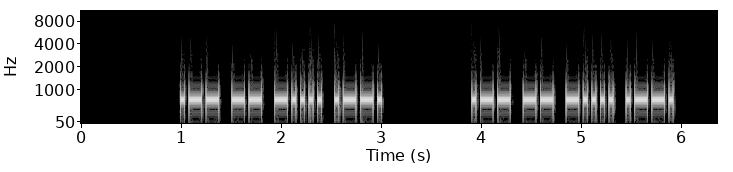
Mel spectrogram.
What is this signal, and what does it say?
Morse code, heard as a keyed tone, about 28 wpm, 700 Hz. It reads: WM6P WM6P
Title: USA Call Signs - 4 Characters - Repeated 3x - 28wpm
